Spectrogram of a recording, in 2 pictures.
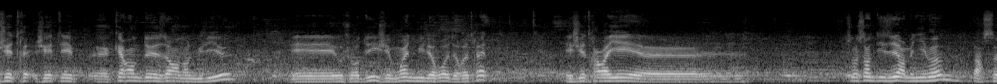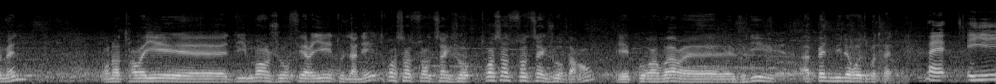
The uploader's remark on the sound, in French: en direct du Salon de l'Agriculture 2024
